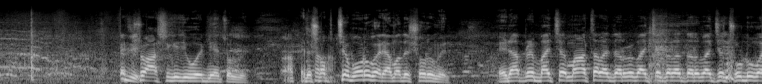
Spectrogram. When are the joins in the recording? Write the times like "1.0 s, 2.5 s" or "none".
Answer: 1.2 s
